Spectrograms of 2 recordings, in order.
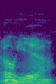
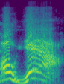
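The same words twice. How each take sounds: First: It is said flatly, without enthusiasm. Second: It is said with lively enthusiasm.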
